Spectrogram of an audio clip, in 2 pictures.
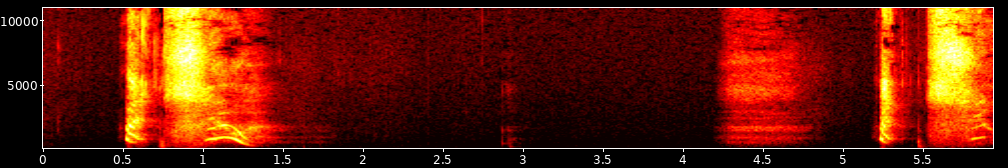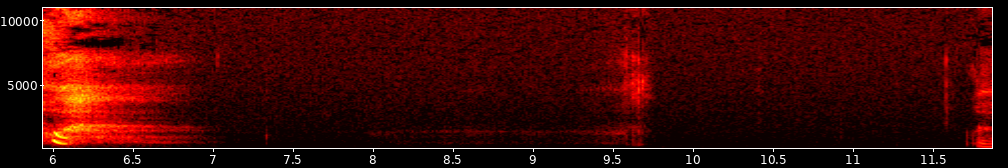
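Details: Girly sneezes from someone lying in bed surrounded by tissues: two high-pitched sneezes, each after a quick catch of breath, separated by a sniffle, repeated sneezing.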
